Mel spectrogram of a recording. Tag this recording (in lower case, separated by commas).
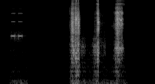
mechanisms, camera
